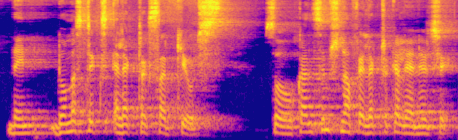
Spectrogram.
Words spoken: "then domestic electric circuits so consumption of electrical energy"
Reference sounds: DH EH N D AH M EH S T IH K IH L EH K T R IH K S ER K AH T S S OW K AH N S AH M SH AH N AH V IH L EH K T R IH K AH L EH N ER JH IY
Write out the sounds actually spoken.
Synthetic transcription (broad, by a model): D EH N D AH M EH S T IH K IH L EH K T R IH K S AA K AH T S S OW K AH N S AH M SH AH N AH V IH L EH K T R IH K AH L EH N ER JH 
